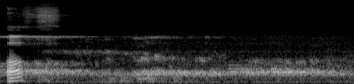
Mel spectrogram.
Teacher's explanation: تو حا وسط حلق سے ادا ہوا اور خا ادنی حلق سے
